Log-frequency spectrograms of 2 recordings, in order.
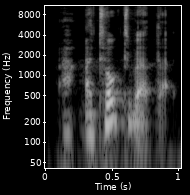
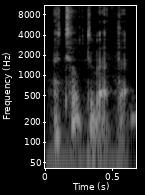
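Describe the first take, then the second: First: Said in the usual way. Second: Unvoiced, much softer repeat of "I talked about that"; whisper. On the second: Real, not acted. Teacher muttering an aside to himself in a whisper.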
